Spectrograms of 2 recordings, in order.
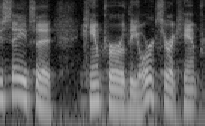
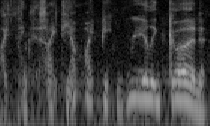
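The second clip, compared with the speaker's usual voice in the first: half-whispered, much softer than usual; hushed in-character pitch; 3 semitones higher, 9 dB quieter than usual. Acted. Player pitching an idea to Bori, hushed. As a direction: share the idea in a near whisper.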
